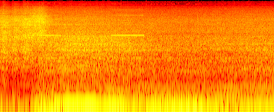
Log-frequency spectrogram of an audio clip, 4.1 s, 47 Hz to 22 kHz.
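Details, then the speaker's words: Nissan 200SX after replacing the mass airflow sensor (the only fault code) and clearing codes: engine cranks briefly, catches and settles into a steady cold-start run with no misfire or smoke; normal cold start. "it runs okay it runs and it's running well cold start so let's see if we get any smoke no no smoke"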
